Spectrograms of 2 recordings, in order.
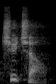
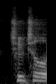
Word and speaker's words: Chuchel: As for what I have been playing, I have been playing this delightful little point-and-click-ish game called Chuchel. I believe that's how you pronounce it.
